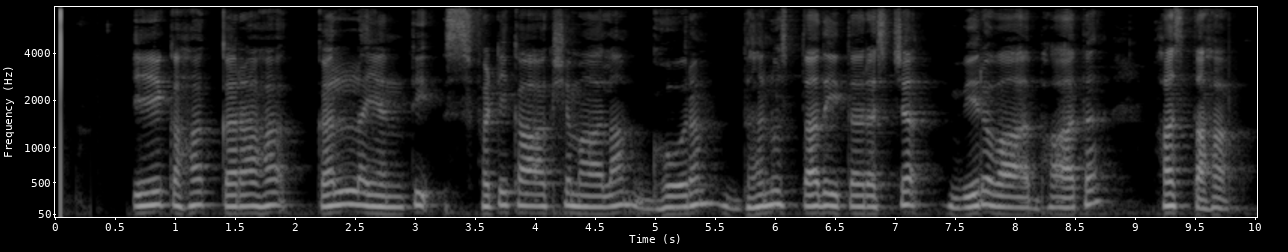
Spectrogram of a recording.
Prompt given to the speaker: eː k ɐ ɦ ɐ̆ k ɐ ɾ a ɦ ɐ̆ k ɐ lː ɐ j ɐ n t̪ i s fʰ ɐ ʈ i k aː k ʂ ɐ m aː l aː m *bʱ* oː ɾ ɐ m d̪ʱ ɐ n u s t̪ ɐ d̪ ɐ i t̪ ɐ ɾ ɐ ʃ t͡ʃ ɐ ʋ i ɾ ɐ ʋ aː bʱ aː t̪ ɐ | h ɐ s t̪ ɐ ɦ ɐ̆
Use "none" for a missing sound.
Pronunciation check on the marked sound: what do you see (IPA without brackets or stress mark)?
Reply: ɡʱ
